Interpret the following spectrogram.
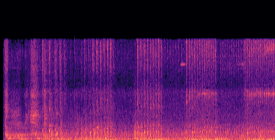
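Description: An engine running loud with rapid low pulsing, shifting in tone several times.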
